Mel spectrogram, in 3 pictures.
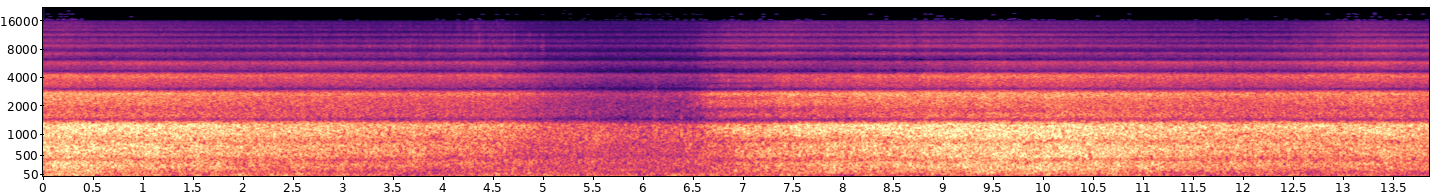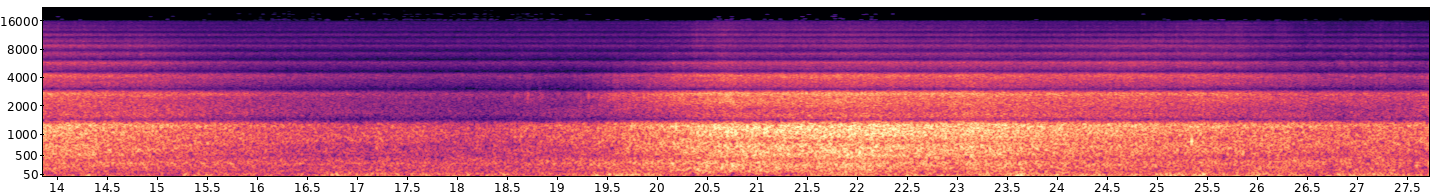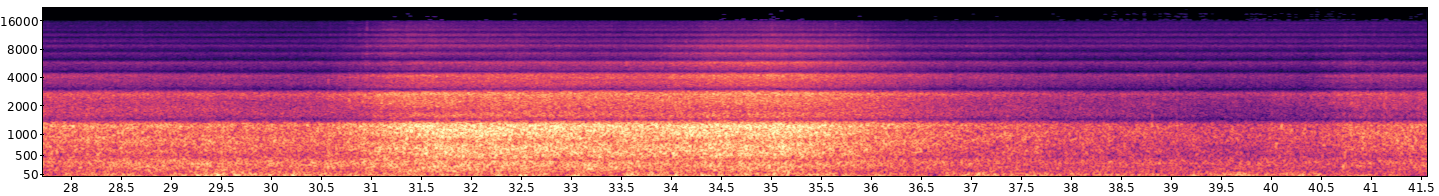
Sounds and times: listen to the sea into a shell 0.0 - 41.5

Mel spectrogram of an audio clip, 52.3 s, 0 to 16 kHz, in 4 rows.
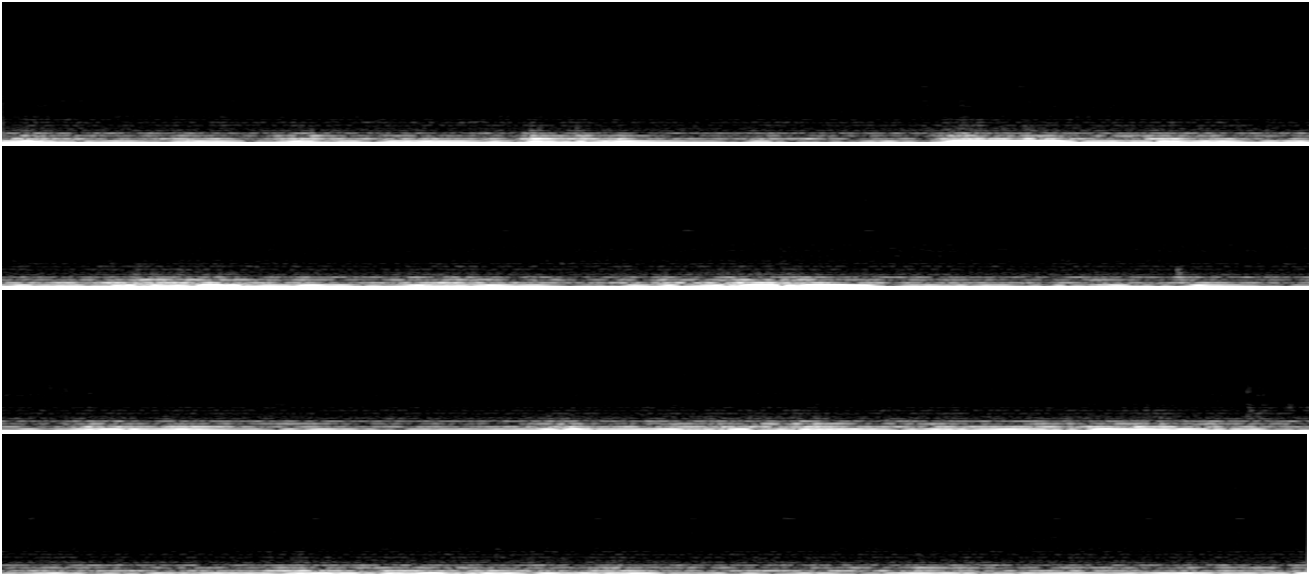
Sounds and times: Wind and waves resonating inside the metal jetty support 0.0 - 52.2

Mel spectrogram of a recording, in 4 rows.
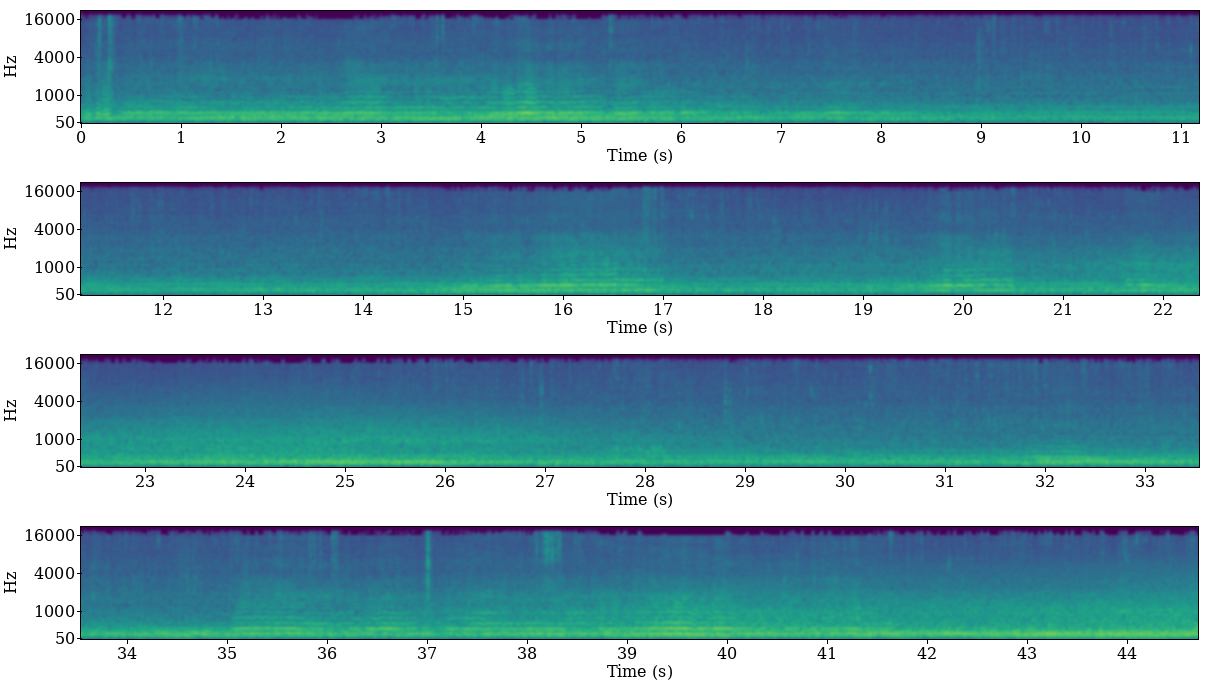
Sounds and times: Wasps' nest 0.0 - 11.7
Wasps' nest 14.9 - 22.3
Wasps' nest 25.8 - 44.7

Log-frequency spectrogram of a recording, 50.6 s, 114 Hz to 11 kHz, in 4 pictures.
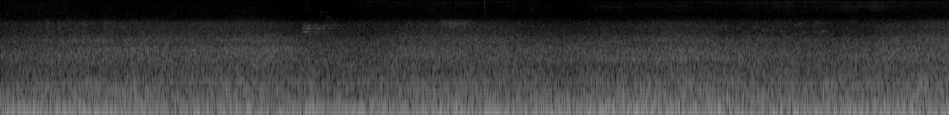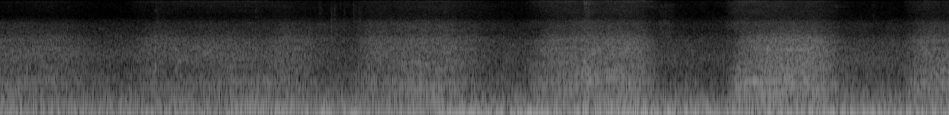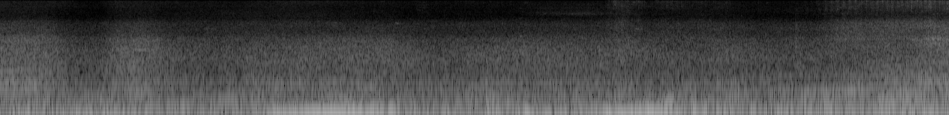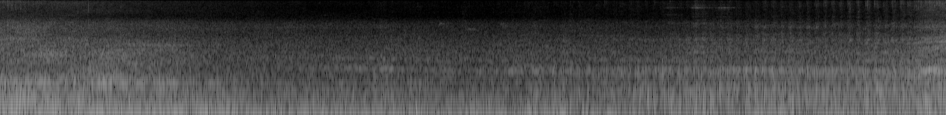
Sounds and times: Traffic Sound 0.0 - 50.5

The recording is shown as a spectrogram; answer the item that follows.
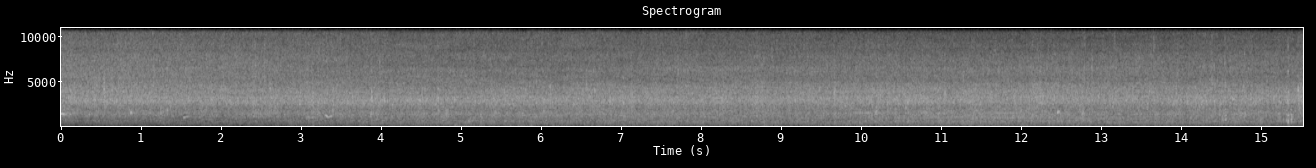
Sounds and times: gurgling gush of water in a big, iron pipe 0.0 - 15.5

